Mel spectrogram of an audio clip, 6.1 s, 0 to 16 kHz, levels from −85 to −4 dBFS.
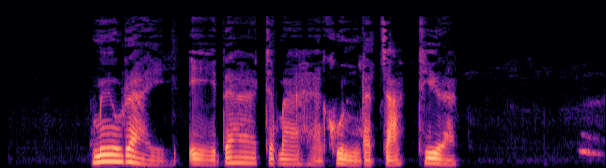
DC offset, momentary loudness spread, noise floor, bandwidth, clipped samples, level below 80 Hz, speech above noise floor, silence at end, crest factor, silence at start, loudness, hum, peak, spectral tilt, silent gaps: under 0.1%; 16 LU; -67 dBFS; 11.5 kHz; under 0.1%; -48 dBFS; 47 dB; 0.1 s; 22 dB; 0.9 s; -21 LUFS; none; 0 dBFS; -7.5 dB/octave; none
